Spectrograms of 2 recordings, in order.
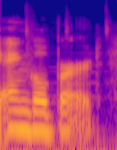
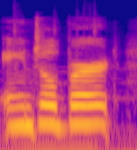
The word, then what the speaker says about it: Engelbert: The commentary then shifts toward league leadership, taking aim at WNBA Commissioner Cathy Engelbert, whose name is sometimes mispronounced as Angelbert or Angelberg.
